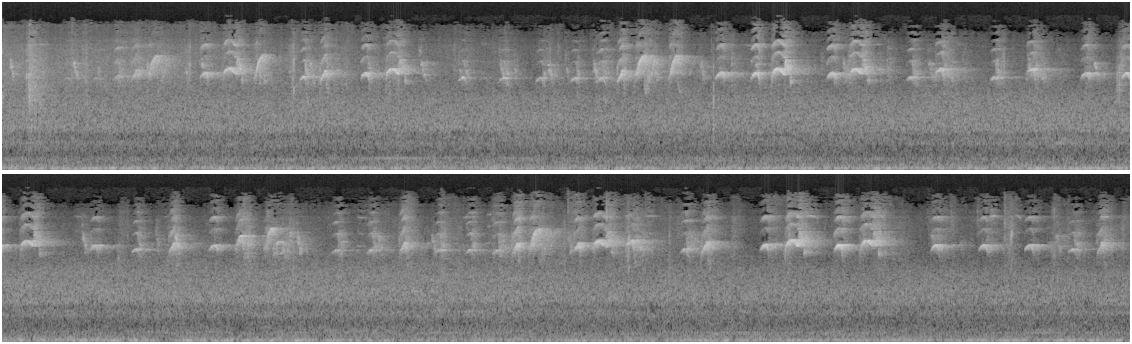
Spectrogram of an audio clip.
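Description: Small birds chirping, many short high chirps repeating quickly and continuously, over a steady low background rumble.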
